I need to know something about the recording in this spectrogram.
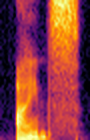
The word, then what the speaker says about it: eins: Whenever you see these two letters together, you just say I. Yep, just like you're pointing to your own eye.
